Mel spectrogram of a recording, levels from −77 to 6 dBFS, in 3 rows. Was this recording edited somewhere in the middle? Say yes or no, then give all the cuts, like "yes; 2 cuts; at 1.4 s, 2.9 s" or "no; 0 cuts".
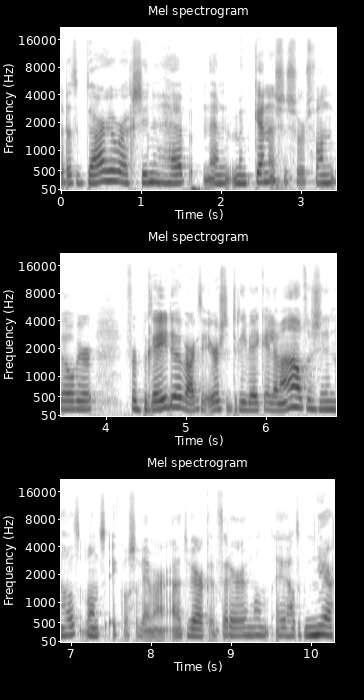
no; 0 cuts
